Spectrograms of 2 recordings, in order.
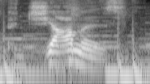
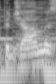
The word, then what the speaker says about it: pajamas: In Midwestern states and Western states, you'll find the A in pajamas is pronounced like jam. So pajamas. But spend time in any southern or eastern state and you'll hear A as in father.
